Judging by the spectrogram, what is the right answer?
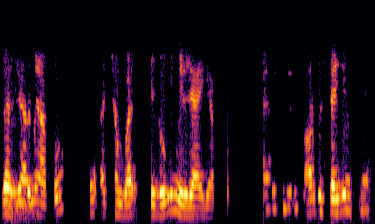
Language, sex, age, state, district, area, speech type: Hindi, male, 18-30, Uttar Pradesh, Azamgarh, rural, conversation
